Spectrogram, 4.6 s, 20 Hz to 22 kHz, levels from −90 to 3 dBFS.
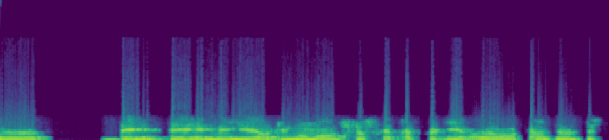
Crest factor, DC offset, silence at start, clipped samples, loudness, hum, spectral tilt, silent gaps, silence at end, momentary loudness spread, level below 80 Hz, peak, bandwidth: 10 dB; under 0.1%; 0 s; under 0.1%; -16 LUFS; none; -9 dB/octave; none; 0.1 s; 7 LU; -48 dBFS; -6 dBFS; 6 kHz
